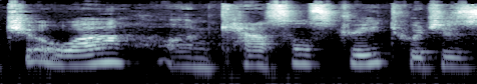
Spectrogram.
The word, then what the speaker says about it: Joa: korean chinese japanese and one is called joa or choa i think from the korean um meaning good or nice so it's spelled j-o-a oh yeah and uh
